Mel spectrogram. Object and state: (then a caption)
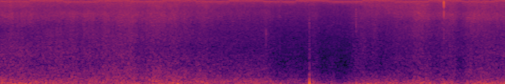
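Faux fur microphone windscreen. A fluffy faux fur microphone windscreen is cupped and scratched with long nails, producing a steady, muffled, deep rustling rumble with almost no high end. A sharp handling thump stands out midway, the scratching briefly softens, then returns with occasional smaller bumps.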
